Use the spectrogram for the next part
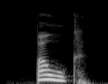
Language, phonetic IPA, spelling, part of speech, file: Russian, [pɐˈuk], паук, noun, Ru-паук.ogg
- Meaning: 1. spider 2. mean, greedy person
